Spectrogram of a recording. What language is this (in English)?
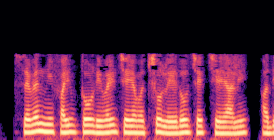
Telugu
